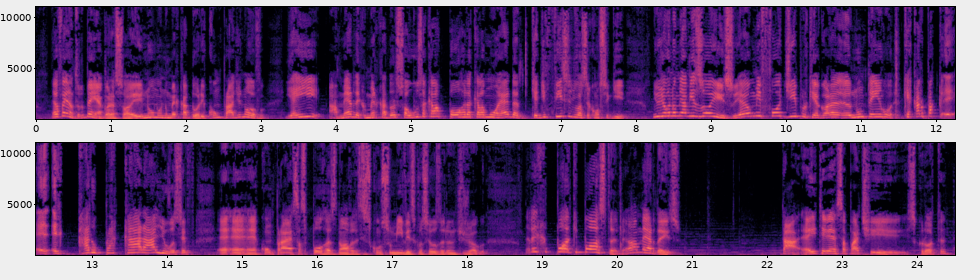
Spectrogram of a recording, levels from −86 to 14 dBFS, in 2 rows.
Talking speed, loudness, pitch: 220 wpm, -19 LUFS, 200 Hz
